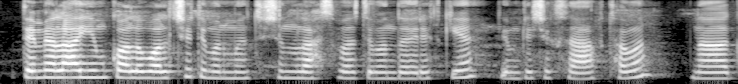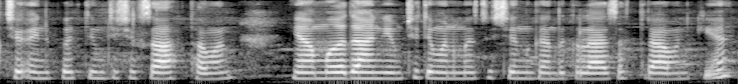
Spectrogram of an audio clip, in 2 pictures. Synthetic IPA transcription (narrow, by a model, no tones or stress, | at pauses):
t̪emelaːjimkɐlʋɐlt͡ʃʰit̪imɐnmɐnzt̪i̥sinlaːsʋɐzt̪iʋɐnd̪ɐiɾet̪ʰkiɐ̃t̪imt̪isiksaːpʰt̪ʰɐʋɐn | naːɡt͡ʃʰiʔɐnpɐk̚t̪imt̪isiksaːpʰt̪ʰɐʋɐn | jãːmɐːd̪aːnjimt͡ʃʰit̪imɐnmɐnzt̪isinɡɐnd̪ɡɐlaːzɐt̪ɾaːʋɐnkiɐ̃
